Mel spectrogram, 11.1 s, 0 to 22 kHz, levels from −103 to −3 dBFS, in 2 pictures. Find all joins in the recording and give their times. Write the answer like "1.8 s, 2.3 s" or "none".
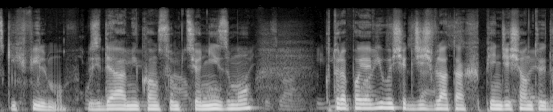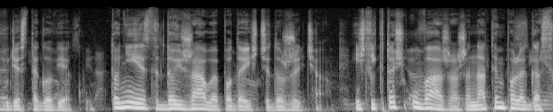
none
